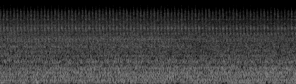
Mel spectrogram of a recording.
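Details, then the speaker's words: 2024 Mitsubishi Outlander, new 2.5 L four-cylinder, damaged auction vehicle: steady, even idle hum under a fair bit of hiss, no knocking or uneven beat; normal healthy idle. "and it sounds like a Mitsubishi they just have that they just have that sound"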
